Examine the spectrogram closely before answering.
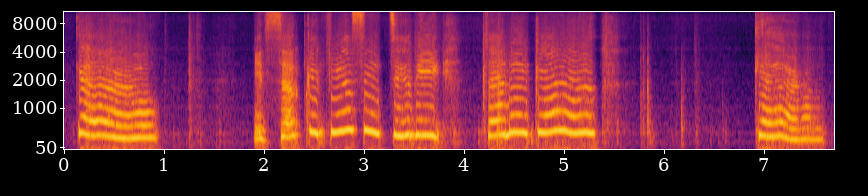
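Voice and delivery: very high, stretched silly voice. Acted. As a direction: squeak it out playfully. Playful exaggerated voice.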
